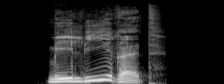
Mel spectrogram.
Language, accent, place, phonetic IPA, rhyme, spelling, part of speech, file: German, Germany, Berlin, [meˈliːʁət], -iːʁət, melieret, verb, De-melieret.ogg
- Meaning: second-person plural subjunctive I of melieren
